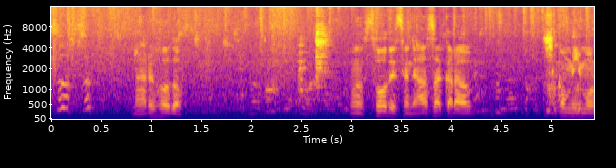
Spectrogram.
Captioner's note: laughs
